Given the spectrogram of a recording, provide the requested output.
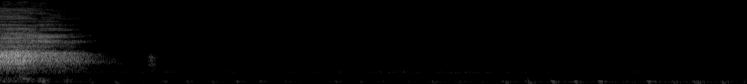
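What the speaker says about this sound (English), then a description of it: "Big exhale out through your mouth." A single big breath is pushed out through the mouth, a loud close airy exhale that fades within about a second into near silence.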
